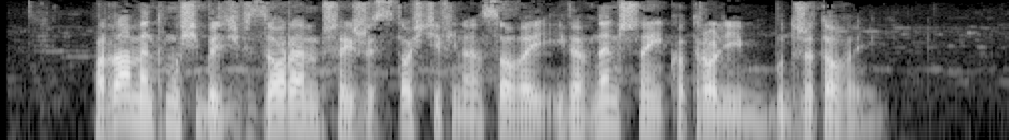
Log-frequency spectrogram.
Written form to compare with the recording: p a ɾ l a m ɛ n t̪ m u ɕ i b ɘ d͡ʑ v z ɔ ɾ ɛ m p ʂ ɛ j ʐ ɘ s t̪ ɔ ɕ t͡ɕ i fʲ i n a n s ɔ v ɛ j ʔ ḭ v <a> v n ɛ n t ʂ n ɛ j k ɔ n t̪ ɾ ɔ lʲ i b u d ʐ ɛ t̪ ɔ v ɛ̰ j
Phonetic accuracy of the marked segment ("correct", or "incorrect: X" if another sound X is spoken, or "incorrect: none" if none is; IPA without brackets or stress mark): incorrect: ɛ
